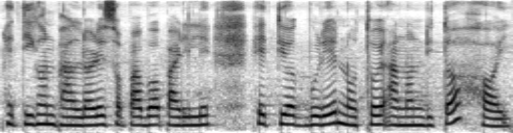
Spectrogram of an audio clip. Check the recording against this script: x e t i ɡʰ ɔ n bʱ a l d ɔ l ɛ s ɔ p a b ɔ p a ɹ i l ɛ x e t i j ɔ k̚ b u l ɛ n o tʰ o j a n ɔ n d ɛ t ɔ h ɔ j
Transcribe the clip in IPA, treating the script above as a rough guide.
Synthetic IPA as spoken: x e t i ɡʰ ɔ n bʱ a l d ɔ ɹ ɛ s ɔ p a b ɔ p a ɹ i l ɛ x e t i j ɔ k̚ b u ɹ ɛ n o tʰ o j a n ɔ n d i t ɔ h ɔ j

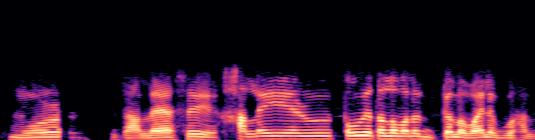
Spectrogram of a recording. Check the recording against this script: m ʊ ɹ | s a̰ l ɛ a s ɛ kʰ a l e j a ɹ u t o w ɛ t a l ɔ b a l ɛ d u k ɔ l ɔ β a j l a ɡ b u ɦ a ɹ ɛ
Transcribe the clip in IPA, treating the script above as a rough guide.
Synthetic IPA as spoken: m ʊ ɹ | z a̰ l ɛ a s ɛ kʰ a l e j a ɹ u t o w ɛ t a l ɔ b a l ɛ d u t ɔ l ɔ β a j l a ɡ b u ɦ a l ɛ

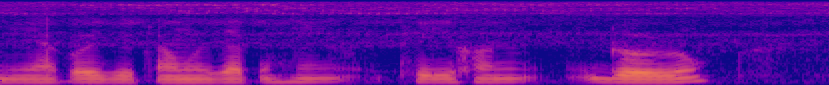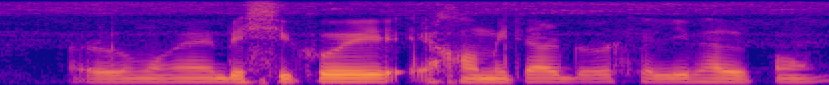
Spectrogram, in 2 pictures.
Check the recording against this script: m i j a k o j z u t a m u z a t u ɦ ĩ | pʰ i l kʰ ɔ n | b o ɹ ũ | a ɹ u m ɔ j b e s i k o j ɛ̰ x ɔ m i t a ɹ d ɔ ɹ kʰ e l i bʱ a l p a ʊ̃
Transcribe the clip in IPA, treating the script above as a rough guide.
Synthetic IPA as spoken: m i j a k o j z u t a m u z a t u ɦ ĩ | pʰ i l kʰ ɔ n | d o ɹ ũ | a ɹ u m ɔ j b e s i k o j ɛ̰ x ɔ m i t a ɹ d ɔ ɹ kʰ e l i bʱ a l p a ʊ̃

